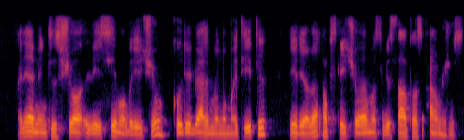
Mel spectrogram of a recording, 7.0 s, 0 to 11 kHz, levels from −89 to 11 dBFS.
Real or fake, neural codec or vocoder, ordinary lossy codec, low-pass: fake; codec, 16 kHz, 2 kbps, X-Codec, HuBERT features, trained on balanced general audio; AAC, 64 kbps; 7.2 kHz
